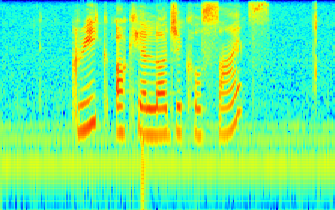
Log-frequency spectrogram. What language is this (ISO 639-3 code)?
eng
